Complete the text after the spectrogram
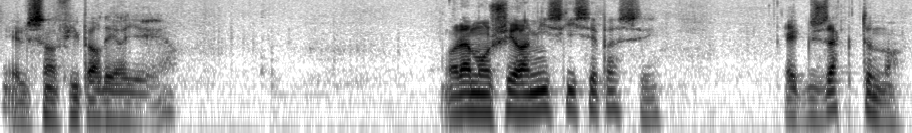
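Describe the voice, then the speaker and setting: An actor playing a scheming, taunting crook in a crime radio drama, speaking with deliberate, sardonic emphasis. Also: male voice, low-pitched, expressive, breathy edge, heavily acted. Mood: gloating. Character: scheming male blackmailer, sly, taunting crook.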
